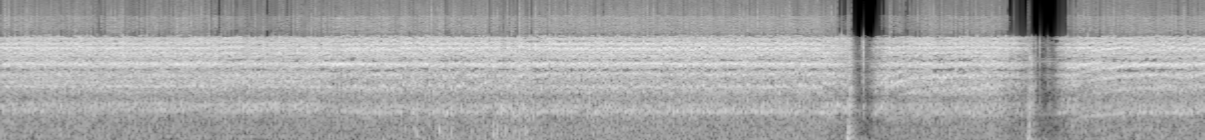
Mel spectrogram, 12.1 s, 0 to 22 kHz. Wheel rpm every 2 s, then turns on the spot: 230, 220, 200, 200, 140, 150.
none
